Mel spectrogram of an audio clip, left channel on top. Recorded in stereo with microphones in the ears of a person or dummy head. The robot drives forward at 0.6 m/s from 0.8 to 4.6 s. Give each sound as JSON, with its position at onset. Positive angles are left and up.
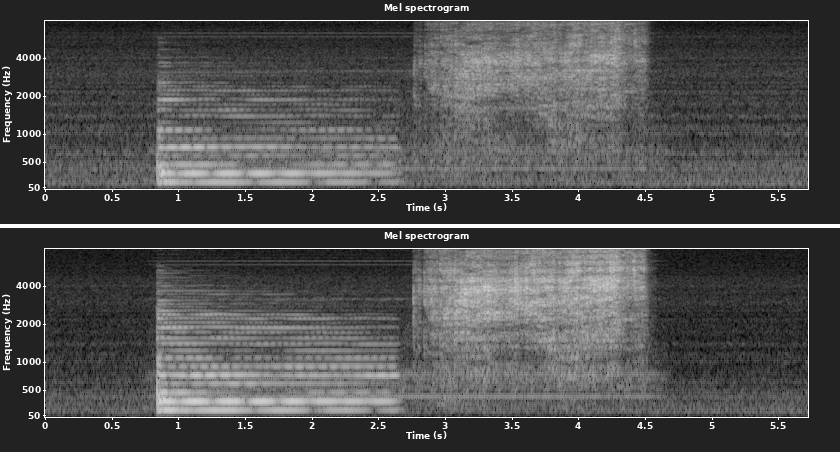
{"t": 0.8, "sound": "a piano", "side_deg": -65, "distance_m": 1.5}
{"t": 2.8, "sound": "tearing paper", "side_deg": -65, "distance_m": 2.0}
